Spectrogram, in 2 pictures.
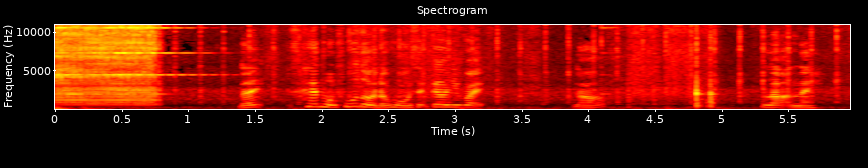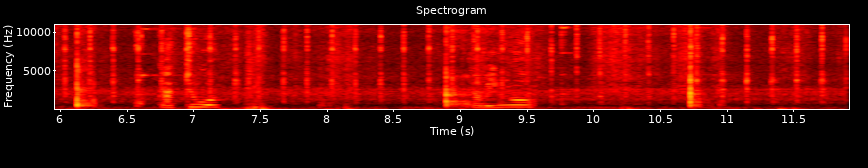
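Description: A kitchen timer's dial ticks and clicks as a hand turns it.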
